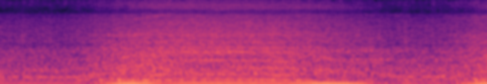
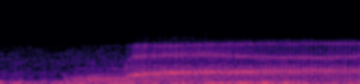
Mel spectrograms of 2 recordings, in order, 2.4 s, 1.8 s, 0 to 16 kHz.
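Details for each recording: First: VW Scirocco 2.0 TDI diesel, first startup after water pump and timing belt kit replacement: two clean revs rising and falling smoothly, then a steady, even idle with no knock or rattle; running properly. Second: VW Scirocco 2.0 TDI just after water pump and timing belt replacement and refill: hollow gurgling burble settling into a wavering tone; owner assumes air in the coolant needs to breathe out, bleeding still to do.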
